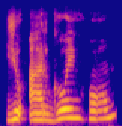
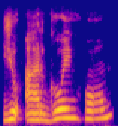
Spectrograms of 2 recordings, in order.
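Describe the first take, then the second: First: It is said with the tune of a question. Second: The same.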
